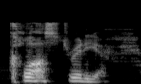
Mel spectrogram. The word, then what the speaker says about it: Clostridia: Okay, Clostridia, Clostridia. Here's a C followed by a consonant.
